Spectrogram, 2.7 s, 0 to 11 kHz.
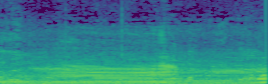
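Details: At Dinajpur's traditional Ambari cattle market in Bangladesh, 3 January 2025, a Sahiwal calf gives one long, drawn-out harmonic moo, steady then briefly brightening, with market bustle behind.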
